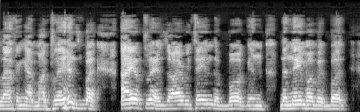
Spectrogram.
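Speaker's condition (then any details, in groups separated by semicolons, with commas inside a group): Sporadic ALS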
